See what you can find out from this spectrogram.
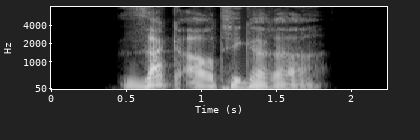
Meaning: inflection of sackartig: 1. strong/mixed nominative masculine singular comparative degree 2. strong genitive/dative feminine singular comparative degree 3. strong genitive plural comparative degree
- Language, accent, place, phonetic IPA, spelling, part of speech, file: German, Germany, Berlin, [ˈzakˌʔaːɐ̯tɪɡəʁɐ], sackartigerer, adjective, De-sackartigerer.ogg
